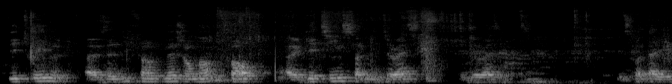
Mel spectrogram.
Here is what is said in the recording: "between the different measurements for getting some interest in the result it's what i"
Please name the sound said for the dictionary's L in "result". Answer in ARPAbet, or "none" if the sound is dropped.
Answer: none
